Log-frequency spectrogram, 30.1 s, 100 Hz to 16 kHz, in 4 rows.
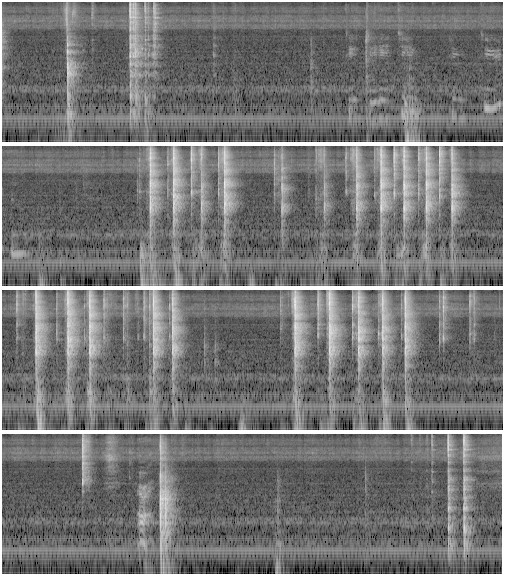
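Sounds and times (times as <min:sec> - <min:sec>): microwave oven humming: 0:00.0 - 0:30.0
knife cutting sweet potato: 0:11.6 - 0:14.4.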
